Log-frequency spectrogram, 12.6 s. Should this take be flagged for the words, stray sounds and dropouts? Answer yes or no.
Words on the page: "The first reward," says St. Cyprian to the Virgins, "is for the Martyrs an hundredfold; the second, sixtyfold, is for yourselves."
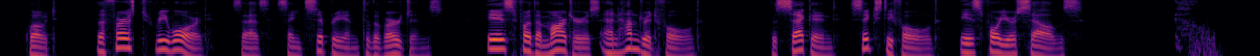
yes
